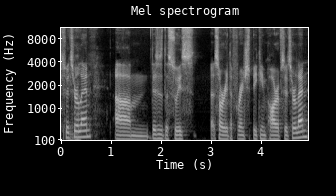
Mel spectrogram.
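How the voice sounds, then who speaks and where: Here a man with a Spanish accent speaks at a moderate pace and medium pitch. His intonation is lively, and the recording is very clean with a silent background. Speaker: design agency consultant. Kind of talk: interview.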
